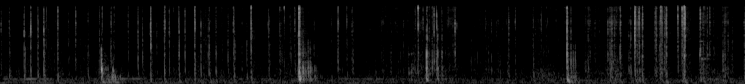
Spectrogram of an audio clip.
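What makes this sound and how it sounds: A hand-sized, dense bundle of dried white sage leaves bound with string is held in one hand and scratched and tapped with long decorated acrylic nails. Quick, dry crinkling scratches and sharp clicky taps come in irregular bursts, mostly bright and high with little low end, and the louder taps stand out around the middle and end.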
